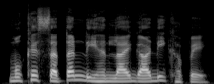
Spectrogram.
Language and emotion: Sindhi, neutral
